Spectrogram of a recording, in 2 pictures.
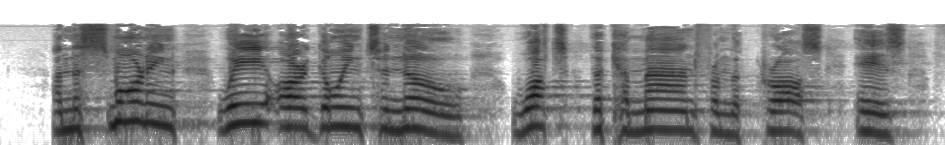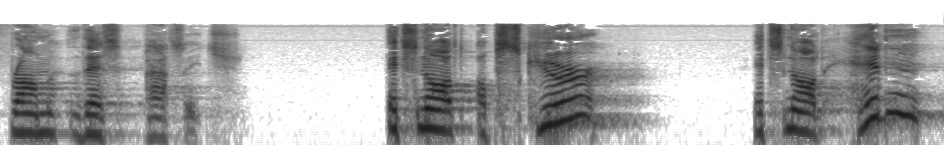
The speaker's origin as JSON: {"language": "English", "region": "Northern Ireland", "country": "United Kingdom", "said": "I come from Northern Ireland. For 30 years, we lived in a war zone with terrorism, etc., etc."}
